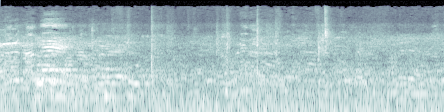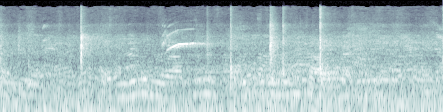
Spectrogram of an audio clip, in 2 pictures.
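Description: A crowd of spectators chatters and shouts.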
